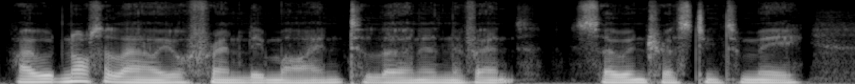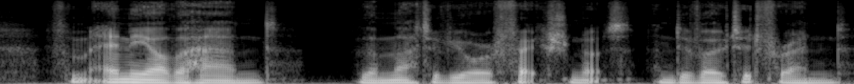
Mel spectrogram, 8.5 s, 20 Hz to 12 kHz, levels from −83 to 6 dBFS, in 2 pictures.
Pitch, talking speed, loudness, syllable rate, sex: 100 Hz, 190 wpm, -19 LUFS, 5.6 syllables/s, male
